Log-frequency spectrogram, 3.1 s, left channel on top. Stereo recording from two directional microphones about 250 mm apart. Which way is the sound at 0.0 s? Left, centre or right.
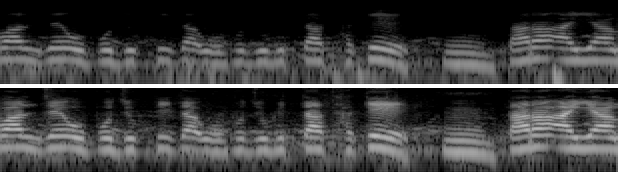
Right.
